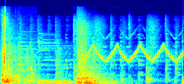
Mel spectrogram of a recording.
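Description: A sharp knock, then about a second in a car alarm starts, its siren tone sweeping rapidly up and down about three times a second: the alarm has been set off by something striking the car.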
